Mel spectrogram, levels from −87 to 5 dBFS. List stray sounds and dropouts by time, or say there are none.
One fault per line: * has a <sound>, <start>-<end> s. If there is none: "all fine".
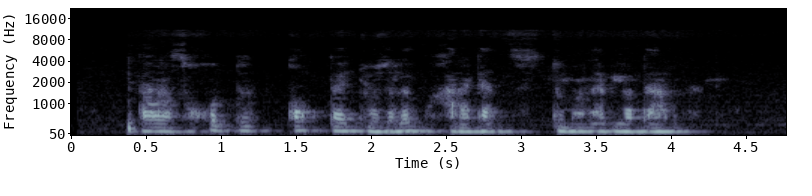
all fine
